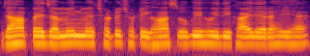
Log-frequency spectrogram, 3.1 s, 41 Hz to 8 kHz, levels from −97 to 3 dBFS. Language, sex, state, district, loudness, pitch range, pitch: Hindi, male, Jharkhand, Garhwa, -19 LUFS, 130-140 Hz, 135 Hz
